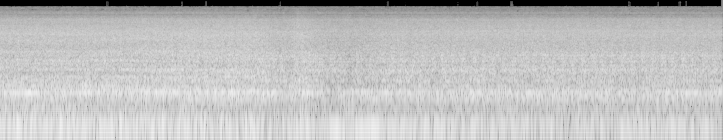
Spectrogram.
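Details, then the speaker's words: Old Dodge van after new spark plugs, with a coil wire found arcing on the kickdown linkage; the idle is busy and slightly uneven with occasional dips, and the owner suspects the wire or a bad batch of gas. "Yeah, it doesn't idle quite right, and it's got a bit of a stumble, so either that or it could also be a bad batch of gas, I'm thinking, but it's just got a stumble, so something that we'll have to look at."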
